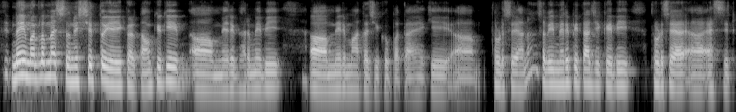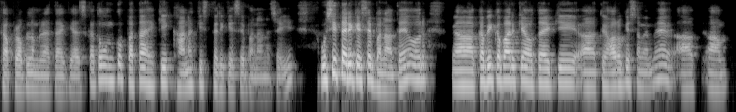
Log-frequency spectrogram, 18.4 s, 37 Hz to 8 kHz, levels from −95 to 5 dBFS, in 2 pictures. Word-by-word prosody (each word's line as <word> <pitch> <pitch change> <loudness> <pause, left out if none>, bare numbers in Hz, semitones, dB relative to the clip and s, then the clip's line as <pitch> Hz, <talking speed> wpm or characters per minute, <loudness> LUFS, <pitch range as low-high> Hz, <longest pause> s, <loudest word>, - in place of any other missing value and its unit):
नहीं 205 +4 +10
मतलब 200 0 +5
मैं 210 0 +6
सुनिश्चित 170 -3 +1
तो 175 - +7
यही 140 -3 +6
करता 130 -3 -1
हूँ 125 - 0
क्योंकि 155 +3 +3
अ, 115 -5 +1
मेरे 115 +2 -2
घर 115 +1 -7
में 120 +1 -2
भी 125 0 0 0.5
अ, 115 -2 +7
मेरे 120 +1 -3
माताजी 115 -1 -5
को - - -8
पता - - -5
है 100 +1 -8
कि - - -4 0.2
अ, 95 0 -4 0.3
थोड़े-से 130 -1 -2
है 120 - -2
ना 270 - -8
सभी 140 0 +2
मेरे 135 +2 +1
पिताजी 140 -3 0
के 130 0 0
भी 130 +1 -1 0.3
थोड़े 135 -1 0
से 130 0 +1
अ, 115 -1 +1
एसिड 115 0 -8
का 115 - 0
प्रॉब्लम 115 0 -3
रहता 110 0 -6
है 105 - -6
गैस 105 -2 -7
का 140 - -4
तो 170 +5 -1
उनको 170 +2 -3
पता 145 +2 +2
है 140 - -3
कि 155 -1 -1
खाना 130 0 -3
किस 140 0 -11
तरीके 115 -3 -7
से 120 +2 -8
बनाना 100 -3 -12
चाहिए, 105 - -11 0.3
उसी 175 +7 +5
तरीके 190 -5 +7
से 180 +2 +3
बनाते 115 0 -2
हैं 165 - +1
और 175 0 0 0.4
अ, 135 0 +4
कभी-कभार 170 0 +4
क्या 160 - +4
होता 145 0 0
है 145 0 +3
कि 150 0 -2
अ, 125 -1 -2
त्योहारों 130 0 0
के 150 - -3
समय 130 -4 -9
में 180 +8 -5
अ 120 -7 -7 0.2
अ, 115 -1 -5
135 Hz, 230 wpm, -23 LUFS, 115-160 Hz, 0.5 s, नहीं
